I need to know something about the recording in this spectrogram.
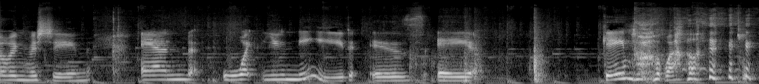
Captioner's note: chuckles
